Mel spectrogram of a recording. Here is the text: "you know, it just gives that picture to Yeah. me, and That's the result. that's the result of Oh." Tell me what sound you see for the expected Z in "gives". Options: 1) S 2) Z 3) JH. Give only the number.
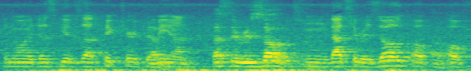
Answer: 2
